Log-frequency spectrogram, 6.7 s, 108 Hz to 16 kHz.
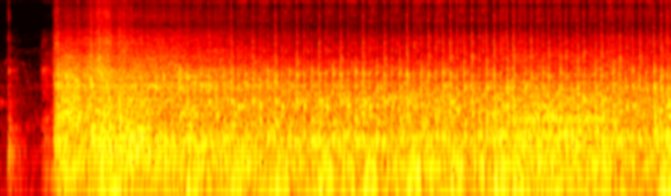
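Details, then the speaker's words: Powertrac tractor diesel right after fuel pump drop timing was set (one drop in 18 seconds, within 15–20 s spec): quick crank, catches, holds steady even idle clatter at stated 500 rpm idle, no misses; normal start and idle. "तो अभी आप इसका sound सुन सकते हैं। ये इसका ideal RPM है 500, और आइडियल आरपीएम पे अभी ये ट्रैक्टर है।"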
